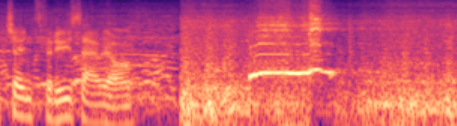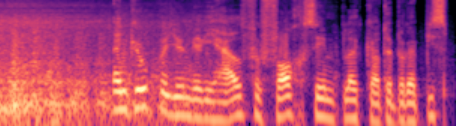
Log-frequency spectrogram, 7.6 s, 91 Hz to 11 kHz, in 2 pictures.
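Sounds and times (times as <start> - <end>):
speech: 0.1 - 3.0, 4.8 - 7.5
hiss of escaping steam from a steam locomotive: 1.5 - 5.9
Furka steam railway locomotive whistle: 2.1 - 3.2.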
